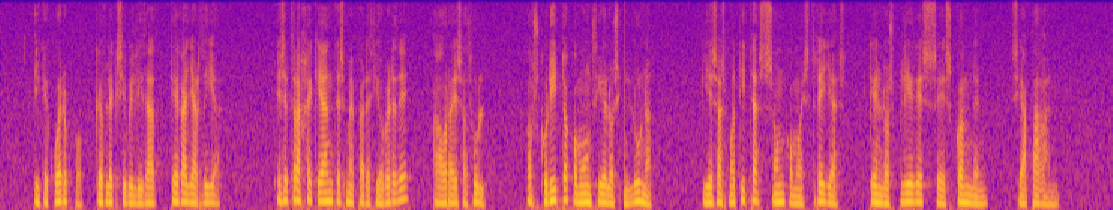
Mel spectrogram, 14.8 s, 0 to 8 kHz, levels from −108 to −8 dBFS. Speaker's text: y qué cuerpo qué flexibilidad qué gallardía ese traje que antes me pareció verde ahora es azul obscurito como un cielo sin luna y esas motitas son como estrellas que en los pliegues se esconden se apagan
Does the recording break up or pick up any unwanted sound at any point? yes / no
yes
